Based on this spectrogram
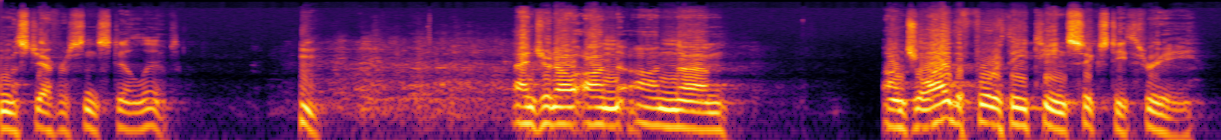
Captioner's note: laughter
